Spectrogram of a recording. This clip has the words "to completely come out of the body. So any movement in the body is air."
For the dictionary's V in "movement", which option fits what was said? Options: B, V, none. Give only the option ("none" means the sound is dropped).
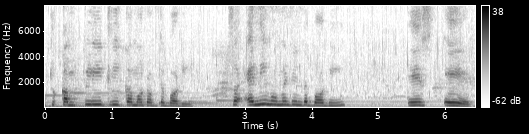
none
